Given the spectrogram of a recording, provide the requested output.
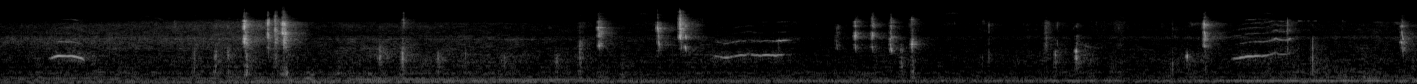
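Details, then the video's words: A baby monkey being weaned by its mother cries to beg for milk: short, wavering, high squeals come at intervals, mixed with rustling, scratching and clicking handling noises. "Pityful baby monkey cry Reguest Milk"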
